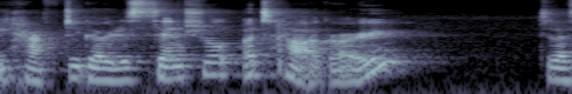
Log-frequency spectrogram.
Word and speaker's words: Otago: to Nick we have to go to Central atago did I say that right yes you said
